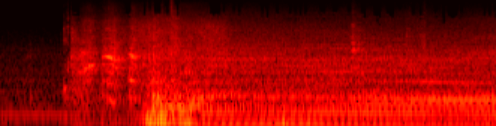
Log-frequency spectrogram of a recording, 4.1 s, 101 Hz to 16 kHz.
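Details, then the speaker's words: 1992 Honda Accord Wagon 5-speed, first start after five years sitting, extra fuel added; cranks briefly, catches and settles into an uneven lumpy idle with a deep blatty note, partly blamed on a large hole in the muffler; rough running after start. "so it starts it sounds like but it starts and that's probably has a lot to do with the giant hole in the muffler"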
